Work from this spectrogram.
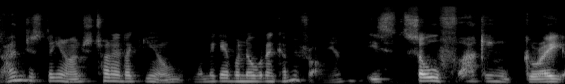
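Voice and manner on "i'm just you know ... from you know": dead calm, really soft, quiet voice. Imitating a comedian who screams on stage, then speaks: really calm voice. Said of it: "he just goes out in a really calm voice".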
